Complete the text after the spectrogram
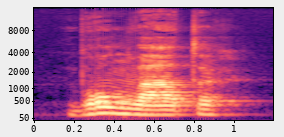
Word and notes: water: [ˈwɑ.ɾɚ]; [ˈwɔː.tə]; /ˈwɔːtə(ɹ)/

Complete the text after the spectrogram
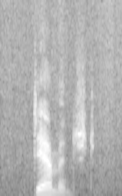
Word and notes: damaged: American English; [ˈdæm.ɪdʒd]

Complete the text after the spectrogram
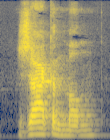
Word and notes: zakenman: /ˈzakəmɑn/; /za.kǝn.mɑn/

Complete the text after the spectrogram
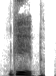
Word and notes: machinery: American English; [mə.ˈʃi.nə.ɹi]

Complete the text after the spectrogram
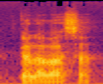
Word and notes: kaali: /ˈkɑː.li/

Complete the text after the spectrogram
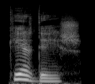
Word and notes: vraag: /vraːx/; /vɾaɣ/

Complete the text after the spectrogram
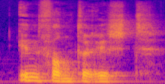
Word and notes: солдат: /sɐlˈdat/

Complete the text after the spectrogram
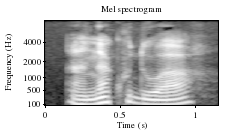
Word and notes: accoudoir: [a.ku.dwaʁ]

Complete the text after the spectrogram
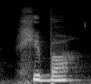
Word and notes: chyba: [ˈxɪba]

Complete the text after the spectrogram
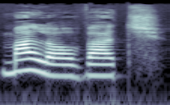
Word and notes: dépeindre: /de.pɛ̃dʁ/

